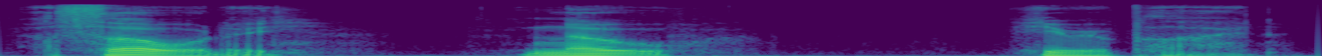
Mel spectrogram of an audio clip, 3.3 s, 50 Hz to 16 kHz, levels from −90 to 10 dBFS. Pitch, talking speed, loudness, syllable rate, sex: 105 Hz, 55 wpm, -19 LUFS, 4.6 syllables/s, male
